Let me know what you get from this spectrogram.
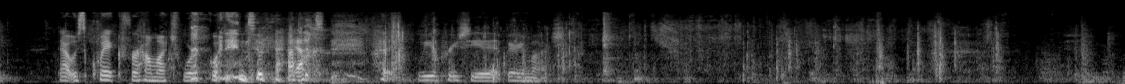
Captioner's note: laughter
